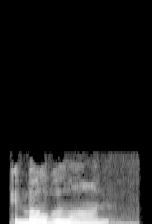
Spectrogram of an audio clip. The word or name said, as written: immobilon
